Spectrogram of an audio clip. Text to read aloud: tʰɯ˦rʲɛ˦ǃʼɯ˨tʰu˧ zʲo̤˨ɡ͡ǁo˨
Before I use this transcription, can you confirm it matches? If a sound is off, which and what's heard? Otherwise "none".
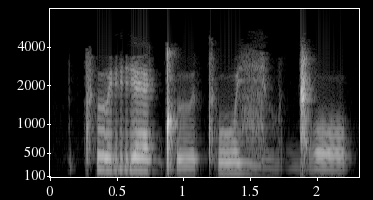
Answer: none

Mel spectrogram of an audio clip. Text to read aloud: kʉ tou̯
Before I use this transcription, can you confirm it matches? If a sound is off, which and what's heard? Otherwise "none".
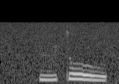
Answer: none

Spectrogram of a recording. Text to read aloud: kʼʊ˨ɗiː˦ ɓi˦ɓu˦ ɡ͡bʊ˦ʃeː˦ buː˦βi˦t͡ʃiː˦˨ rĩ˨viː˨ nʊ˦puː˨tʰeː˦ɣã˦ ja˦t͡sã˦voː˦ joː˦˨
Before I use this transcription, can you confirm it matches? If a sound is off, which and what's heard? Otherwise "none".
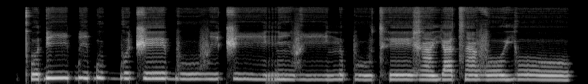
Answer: ʃ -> t͡ʃ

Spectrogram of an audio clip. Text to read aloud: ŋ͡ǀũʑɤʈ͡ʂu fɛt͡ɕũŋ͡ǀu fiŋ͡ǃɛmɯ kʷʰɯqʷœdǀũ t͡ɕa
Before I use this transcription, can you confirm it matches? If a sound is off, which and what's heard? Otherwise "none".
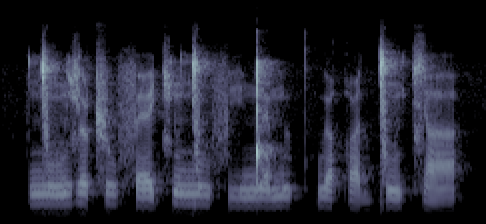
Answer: œ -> ɛ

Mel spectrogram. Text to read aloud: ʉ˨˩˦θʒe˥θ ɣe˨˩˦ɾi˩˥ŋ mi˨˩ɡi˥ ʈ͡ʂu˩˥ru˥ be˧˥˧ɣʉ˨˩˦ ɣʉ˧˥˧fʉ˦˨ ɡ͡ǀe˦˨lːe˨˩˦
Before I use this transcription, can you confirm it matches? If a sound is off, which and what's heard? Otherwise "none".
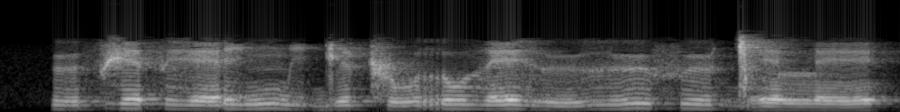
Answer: b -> ð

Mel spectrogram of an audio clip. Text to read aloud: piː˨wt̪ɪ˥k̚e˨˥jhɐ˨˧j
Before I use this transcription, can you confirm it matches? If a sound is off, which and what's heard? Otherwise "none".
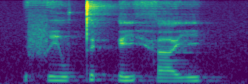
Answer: p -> f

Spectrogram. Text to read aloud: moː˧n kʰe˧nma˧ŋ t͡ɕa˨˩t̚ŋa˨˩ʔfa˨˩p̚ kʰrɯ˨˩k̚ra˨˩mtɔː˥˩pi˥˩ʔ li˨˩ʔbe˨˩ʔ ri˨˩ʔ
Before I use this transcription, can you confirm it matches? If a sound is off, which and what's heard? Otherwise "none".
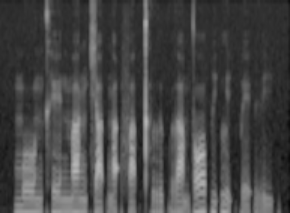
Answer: b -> p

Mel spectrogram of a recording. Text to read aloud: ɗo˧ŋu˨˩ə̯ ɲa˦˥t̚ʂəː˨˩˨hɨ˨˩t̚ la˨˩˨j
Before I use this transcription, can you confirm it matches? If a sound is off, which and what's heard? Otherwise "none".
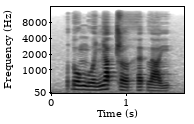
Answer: ɨ˨˩ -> ɛ˨˩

